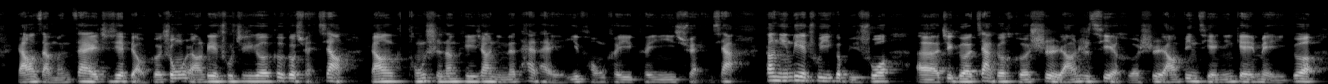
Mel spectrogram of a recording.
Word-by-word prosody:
然 - - +4
后 125 - +1
咱 120 - -1
们 105 +2 -12
在 125 +1 +5
这 120 +1 -8
些 145 0 +3
表 135 - -2
格 115 - -3
中 150 +6 0
然 - - 0
后 110 - -1
列 135 -1 +5
出 135 +1 -3
这 135 +1 -3
个 135 0 +4
各 155 +4 -2
个 150 - +4
选 150 - -5
项， - - +3 0.2
然 125 +1 +4 0.2
后 - - -9
同 135 +2 -2
时 155 -5 -4
呢， 130 +1 +1
可 130 - -3
以 125 - +2
让 130 0 +2
您 110 -2 -9
的 115 +1 -4
太 120 - -4
太 120 -3 -4
也 90 - -12
一 120 +4 -5
同 110 -3 -12
可 110 +1 -6
以 115 0 -3
可 110 +1 -10
以 110 0 -7
选 110 - -4
一 - - -32
下。 - - +1 0.3
当 180 0 +5
您 175 0 +2
列 185 -2 +5
出 175 0 -6
一 155 -1 +1
个 155 0 +1
比 150 -9 -9
如 105 - -10
说， 140 +5 +1 0.2
呃， 110 -1 +4
这 145 - +2
个 130 -3 +4
价 125 +4 +3
格 135 -1 +1
合 130 -3 -2
适， 125 +4 +1
然 110 -1 +2
后 115 - -2
日 135 0 -4
期 130 +3 0
也 - - +2
合 100 +1 -9
适， 100 - -3
然 110 0 +2
后 115 - -9
并 140 -2 -2
且 130 -3 -1
您 115 +3 -7
给 120 -2 +3
每 115 -5 -2
一 90 +1 -14
个 95 - +3
125 Hz, 335 characters per minute, -24 LUFS, 110-140 Hz, 0.3 s, 在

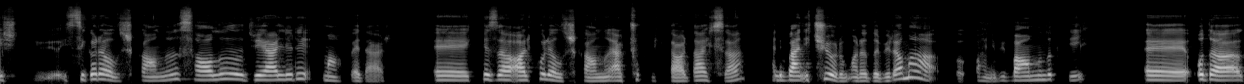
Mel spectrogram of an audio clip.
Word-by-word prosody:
iş 405 - -7 0.5
sigara 235 +1 0
alışkanlığı 185 +4 -4
sağlığı, 235 +1 +1
ciğerleri 215 +4 +2
mahveder. 180 -5 -8 0.4
Eee, 200 -1 0
keza 220 -3 +3
alkol 200 +4 +2
alışkanlığı 165 -3 -1
eğer 175 0 0
çok 225 -6 -10
miktardaysa, 190 - -2 0.3
hani, - - -4
ben 195 -1 +6
içiyorum 205 -6 +1
arada 165 -2 -3
bir 170 - -5
ama 280 +4 0 0.2
ı - - -14
hani, 155 -3 -13
bir 185 -1 -16
bağımlılık 210 +4 0
değil. 390 +1 -10 0.6
Eee, 200 -2 +3
o 235 -1 +4
da 200 -2 +6
200 Hz, 130 wpm, -24 LUFS, 180-230 Hz, 0.6 s, ben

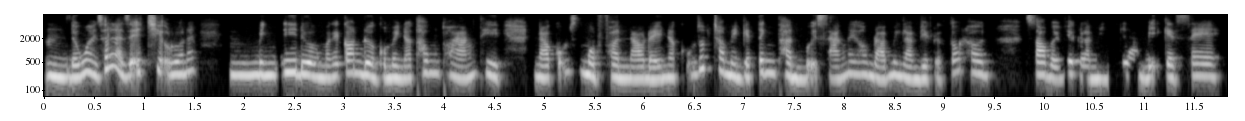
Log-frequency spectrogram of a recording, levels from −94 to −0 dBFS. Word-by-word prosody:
Ừm, 220 -3 +4
đúng 210 +5 +4
rồi, 280 -4 +3
rất 345 - +3
là 280 -11 +2
dễ 250 +4 +3
chịu 285 -5 0
luôn 255 +1 +3
á. 300 - -4 0.3
Ừm, 245 0 +2
mình 240 -1 +4
đi 285 0 +4
đường 245 -5 +5
mà 205 - -1
cái 225 +1 -3
con 275 -1 +2
đường 240 -4 +5
của 215 - -4
mình 205 -1 +3
nó 200 - -1
thông 270 +1 -4
thoáng 220 0 -3
thì 230 -5 -2 0.3
nó 210 -2 +1
cũng 285 - -7
s 290 0 -9
một 235 -4 +3
phần 205 -3 +1
nào 195 0 0
đấy 190 0 +1
nó 210 0 0
cũng 250 - -11
giúp 345 +2 0
cho 300 - -1
mình 235 -5 +3
cái 215 -2 -3
tinh 275 -1 +2
thần 205 -7 0
buổi - - -3
sáng 195 +4 0
ngày 260 0 -3
hôm 250 -2 -2
đó 190 -3 0
mình 235 -1 0
làm 190 -2 0
việc 195 0 -1
được 185 - -11
tốt 280 +2 -4
hơn, 270 -3 -2 0.4
so 250 -1 +3
với 195 -3 -2
việc 265 - +4
là 200 - -5
mình 195 -1 -1 0.2
đi - - 0
làm 205 - -4
bị 195 - -4
kẹt 215 -2 0
xe. 230 -1 -2
230 Hz, 300 wpm, -24 LUFS, 205-260 Hz, 0.4 s, đường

